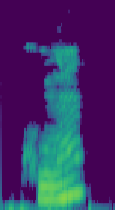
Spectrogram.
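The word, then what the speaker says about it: хун (红): Красный цвет произносится как «хум», «хум», красный, «хун».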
